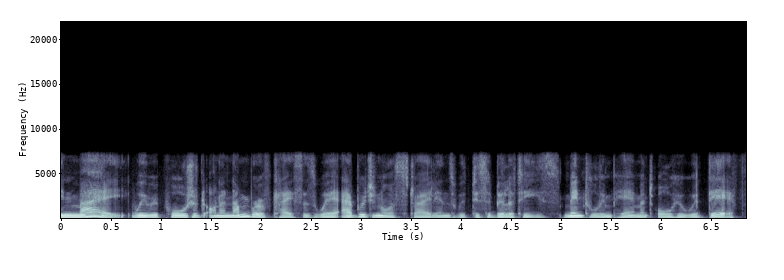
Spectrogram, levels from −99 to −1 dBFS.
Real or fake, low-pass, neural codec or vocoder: real; 7.2 kHz; none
